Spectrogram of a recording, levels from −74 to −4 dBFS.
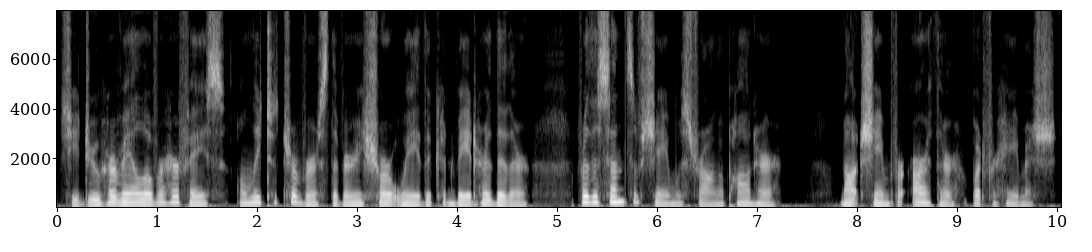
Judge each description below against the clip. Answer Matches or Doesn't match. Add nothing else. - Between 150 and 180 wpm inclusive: Doesn't match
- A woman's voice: Matches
